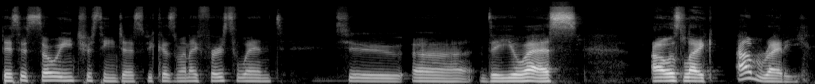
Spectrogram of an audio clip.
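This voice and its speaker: Lowish woman, dry close sound. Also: flat delivery, slow pace, darkish tone, clear, resonant tone, dry recording. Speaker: panelist. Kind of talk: casual panel chat.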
